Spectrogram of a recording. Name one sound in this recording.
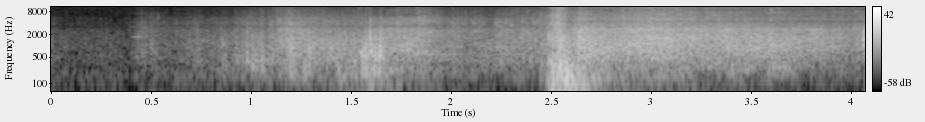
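A concrete bell tower topples and crashes to the ground with a heavy rumbling impact.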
